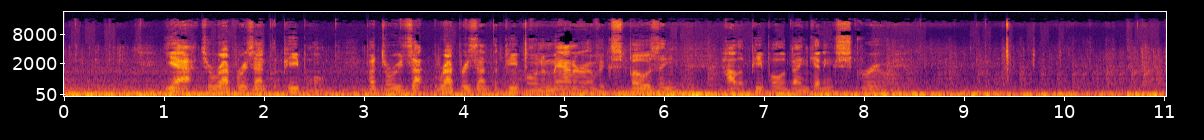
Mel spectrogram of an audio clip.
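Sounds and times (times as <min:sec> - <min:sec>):
vehicle driving down a dirt road: 0:00.0 - 0:11.0
speech: 0:01.0 - 0:08.7
loose running boards flopping around in the back: 0:03.4 - 0:11.0.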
